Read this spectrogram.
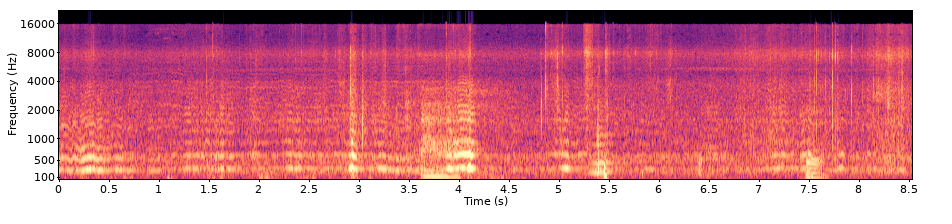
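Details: Colony of Apis cerana, kept in numbered hive box 17 and opened for honey harvesting, giving a continuous low humming drone, interrupted by wooden knocks, rustling and brief bumps as the hive is worked.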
